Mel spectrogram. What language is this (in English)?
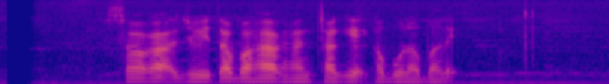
Sundanese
